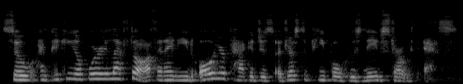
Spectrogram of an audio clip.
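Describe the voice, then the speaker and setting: A woman's voice: mid-range voice, fast, darkish tone, husky, close to an everyday voice. A woman playing an earnest, literal-minded amateur detective in a radio comedy, insistent and pedantic. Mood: bluffing.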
